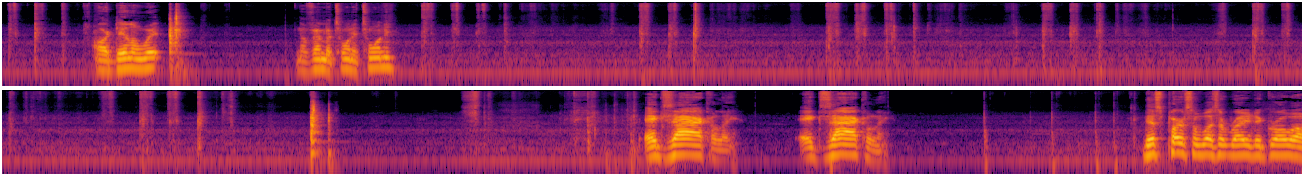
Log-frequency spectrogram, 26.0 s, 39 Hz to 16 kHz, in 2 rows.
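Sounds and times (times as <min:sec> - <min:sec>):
cards being shuffled: 0:00.0 - 0:01.0, 0:04.1 - 0:15.8, 0:18.7 - 0:19.4
slap of cards: 0:06.4 - 0:07.1.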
